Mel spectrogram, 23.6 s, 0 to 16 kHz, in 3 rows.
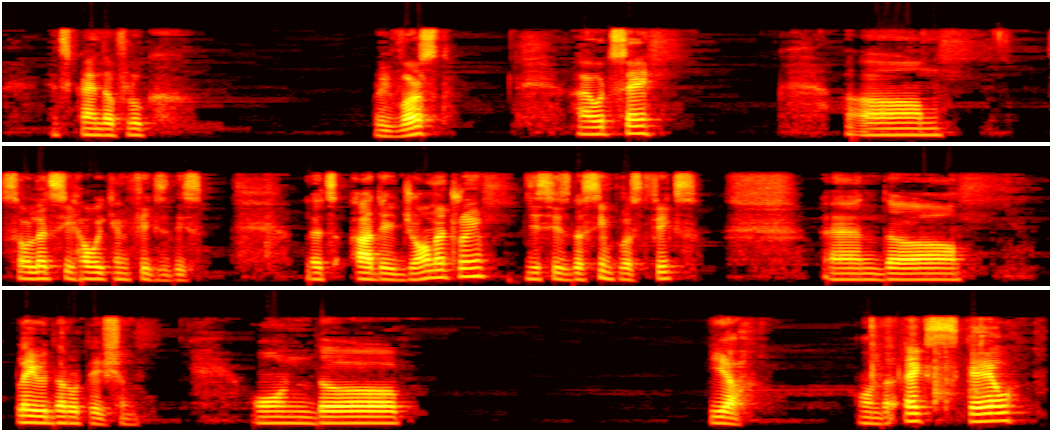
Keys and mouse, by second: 4.2 click, 5.6-6.9 drag, 7.5 click, 8.5 middle click, 9.6 shift+a, 14.0 middle click, 14.5 click, 15.4 click, 19.2-21.0 drag, 21.2-23.5 drag.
